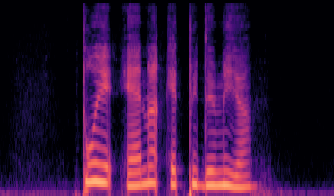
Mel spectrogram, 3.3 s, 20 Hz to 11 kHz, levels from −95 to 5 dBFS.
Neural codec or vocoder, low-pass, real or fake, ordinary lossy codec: codec, 44.1 kHz, 1.7 kbps, Pupu-Codec; 9.9 kHz; fake; none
